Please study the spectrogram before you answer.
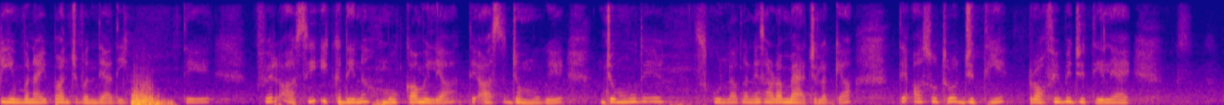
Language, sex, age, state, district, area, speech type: Dogri, female, 18-30, Jammu and Kashmir, Kathua, rural, spontaneous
